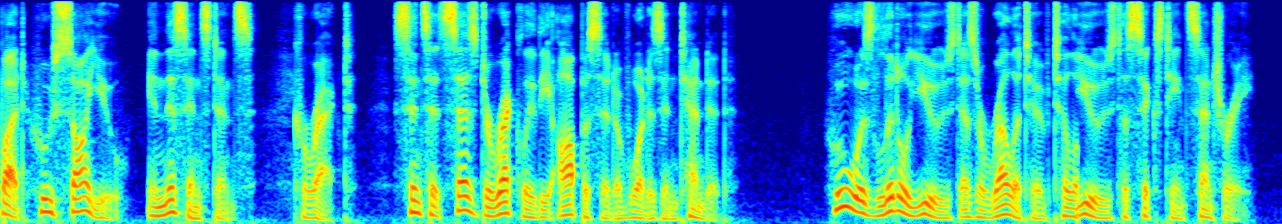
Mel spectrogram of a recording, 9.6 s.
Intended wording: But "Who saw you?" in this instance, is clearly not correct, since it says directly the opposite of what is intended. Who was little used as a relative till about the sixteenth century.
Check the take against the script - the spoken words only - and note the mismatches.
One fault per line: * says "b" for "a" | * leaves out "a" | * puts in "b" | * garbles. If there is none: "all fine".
* leaves out "is clearly not"
* says "used" for "about"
